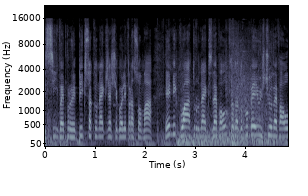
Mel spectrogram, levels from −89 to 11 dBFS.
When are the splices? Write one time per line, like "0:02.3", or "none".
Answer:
0:02.2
